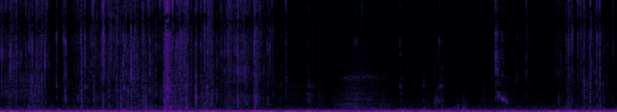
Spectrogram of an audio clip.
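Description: Biting and chewing into a giant peanut-butter cookie at a Fourth of July gathering, with crunchy bites and wet chewing close to the mic over a steady low background hum and no talking.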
